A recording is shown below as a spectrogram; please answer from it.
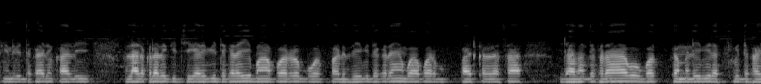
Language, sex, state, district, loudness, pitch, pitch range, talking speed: Hindi, male, Chhattisgarh, Bilaspur, -26 LUFS, 130 Hz, 125-130 Hz, 260 wpm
